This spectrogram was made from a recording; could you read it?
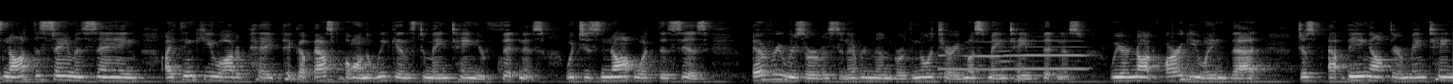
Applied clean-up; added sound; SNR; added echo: none; Wind instrument, woodwind instrument; 9 dB; reverberation time 0.5 s.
